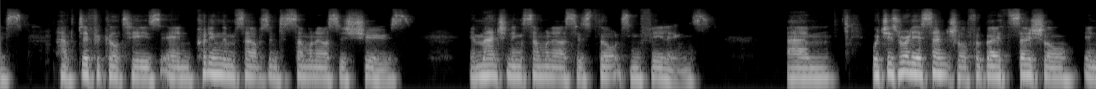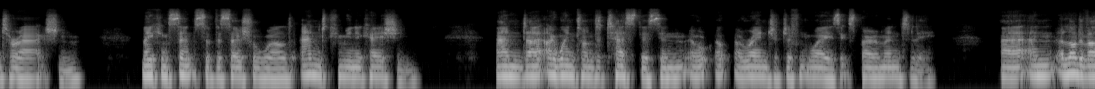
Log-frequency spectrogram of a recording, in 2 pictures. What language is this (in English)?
English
